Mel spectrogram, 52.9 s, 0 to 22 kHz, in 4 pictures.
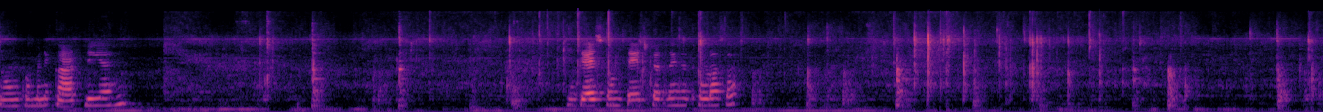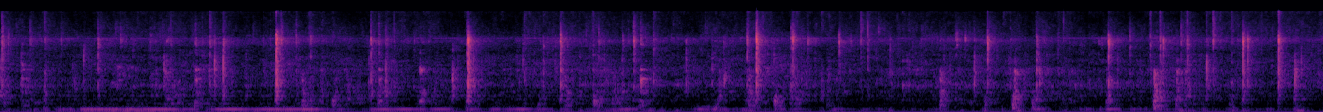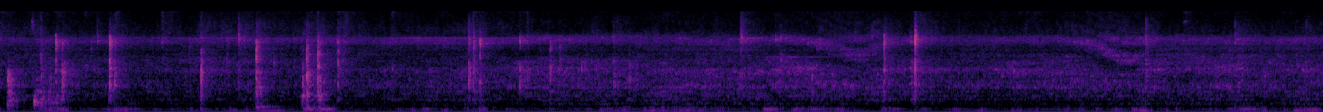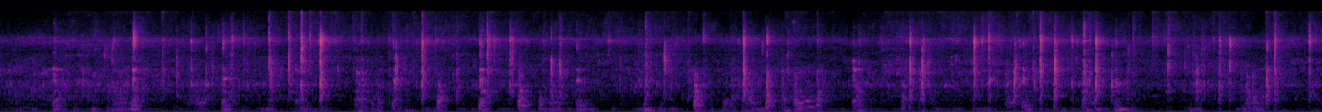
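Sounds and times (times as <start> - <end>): onions sizzling in oil: 0.0 - 52.9.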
